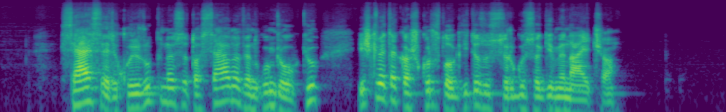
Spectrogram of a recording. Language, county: Lithuanian, Panevėžys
